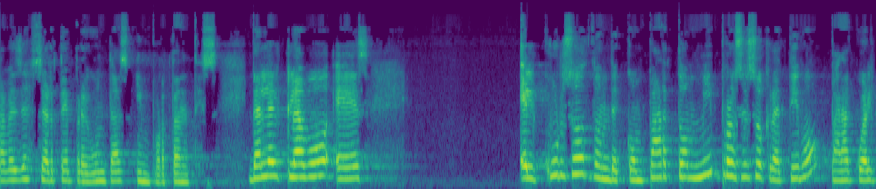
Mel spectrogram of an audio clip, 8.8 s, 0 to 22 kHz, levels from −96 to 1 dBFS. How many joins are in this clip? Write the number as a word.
one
